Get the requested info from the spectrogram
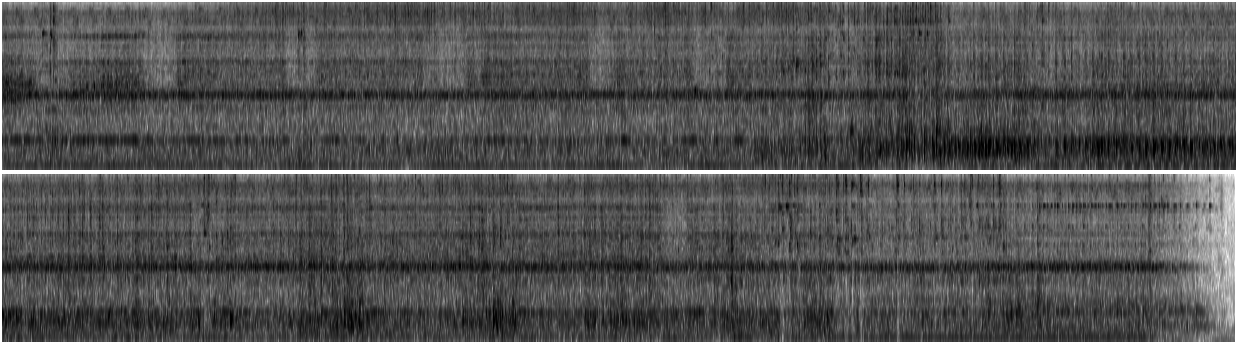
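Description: Drill press running with a twist drill bit cutting through aluminum extrusion: a steady motor hum and a high whine, with a rougher cutting sound as the bit bites. The motor stops abruptly near the end.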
